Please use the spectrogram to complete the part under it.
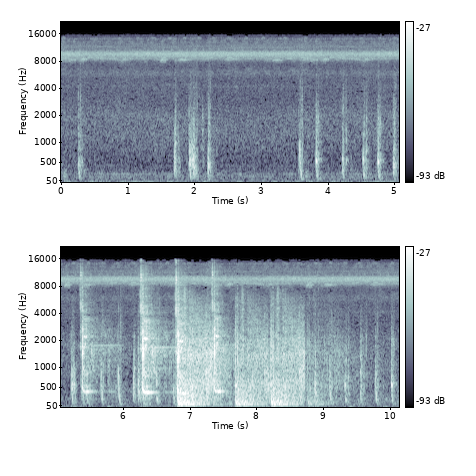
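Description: Footsteps thud quickly across wooden planks.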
